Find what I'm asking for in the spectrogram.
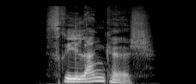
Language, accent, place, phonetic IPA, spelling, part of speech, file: German, Germany, Berlin, [sʁiˈlaŋkɪʃ], sri-lankisch, adjective, De-sri-lankisch.ogg
- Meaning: Sri Lankan (of, from, or pertaining to Sri Lanka, the Sri Lankan people or the Sri Lankan language)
